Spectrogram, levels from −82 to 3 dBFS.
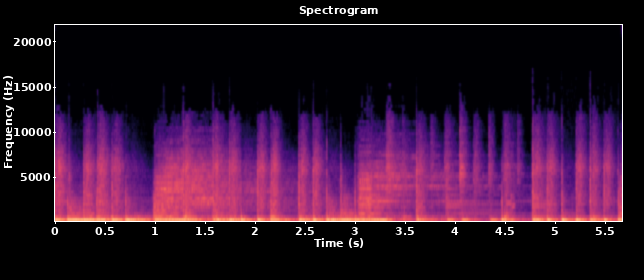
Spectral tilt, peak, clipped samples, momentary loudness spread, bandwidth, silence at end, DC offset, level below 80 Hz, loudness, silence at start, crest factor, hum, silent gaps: -6 dB/octave; -4 dBFS; under 0.1%; 10 LU; 12 kHz; 0 s; under 0.1%; -30 dBFS; -17 LUFS; 0 s; 12 dB; none; none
